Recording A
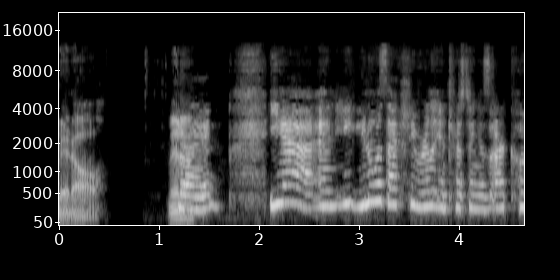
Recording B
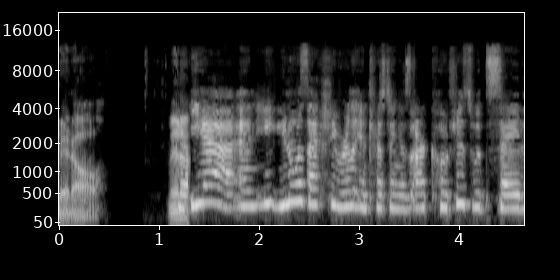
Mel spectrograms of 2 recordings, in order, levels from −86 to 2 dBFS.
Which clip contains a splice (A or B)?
B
